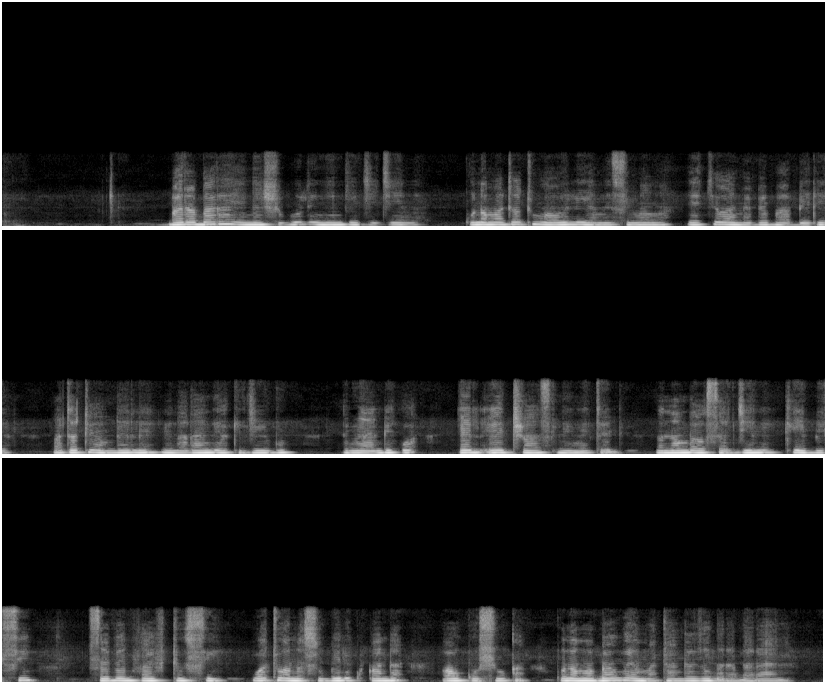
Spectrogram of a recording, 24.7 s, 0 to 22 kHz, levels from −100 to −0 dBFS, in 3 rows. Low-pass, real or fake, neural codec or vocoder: 7.2 kHz; fake; codec, 44.1 kHz, 2.6 kbps, SNAC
